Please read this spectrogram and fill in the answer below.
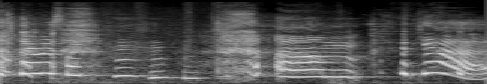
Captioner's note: hums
